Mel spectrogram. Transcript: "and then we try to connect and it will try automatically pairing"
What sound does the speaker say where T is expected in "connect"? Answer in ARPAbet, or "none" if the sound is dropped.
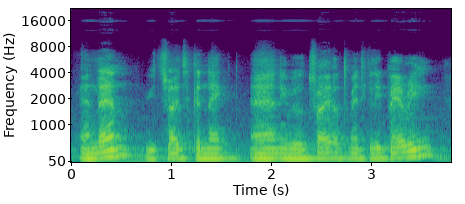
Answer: T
